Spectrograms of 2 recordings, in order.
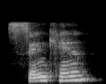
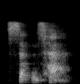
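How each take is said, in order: First: The second syllable begins with a hard k sound. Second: The second syllable begins without a k sound. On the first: The speaker calls it wrong. "you might say Sankan. No, no" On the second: The speaker calls it right. "it's not can. Uh, it's pronounced Ca"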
